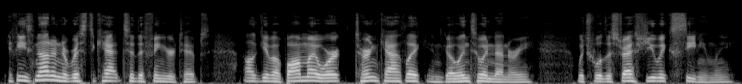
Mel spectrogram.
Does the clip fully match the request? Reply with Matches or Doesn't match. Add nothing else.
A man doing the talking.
Matches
